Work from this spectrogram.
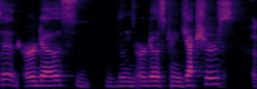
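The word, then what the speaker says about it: Erdős: how to pronounce it erdos blooms erdos conjectures okay I think it's erdosh I think erdosh conjecture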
